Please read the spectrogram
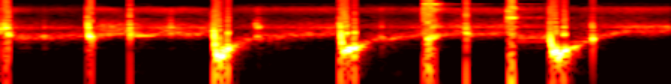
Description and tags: filtered laser tap rhythm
